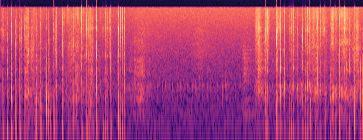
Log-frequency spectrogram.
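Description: Fingertips and nails tap and scratch the heel and side leather panels of a black and white leather Nike Dunk sneaker. Quick bursts of short, dull taps with crisp clicking edges fill the first two and a half seconds, then give way to a soft, quiet scratching hiss. Around the five-second mark the rapid tapping returns and carries on to the end.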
